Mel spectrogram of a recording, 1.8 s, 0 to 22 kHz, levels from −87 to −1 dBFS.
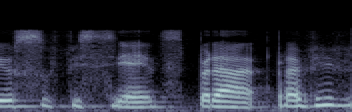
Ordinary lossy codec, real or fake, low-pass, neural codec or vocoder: none; real; 7.2 kHz; none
